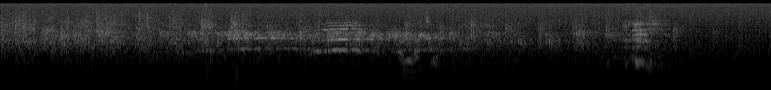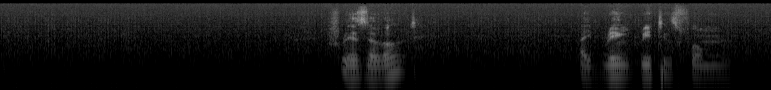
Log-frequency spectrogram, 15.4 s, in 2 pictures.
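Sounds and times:
faint applause from a church congregation welcoming a guest speaker: 0.0s - 7.3s
speech: 4.0s - 4.7s, 11.1s - 12.0s, 13.5s - 15.1s.

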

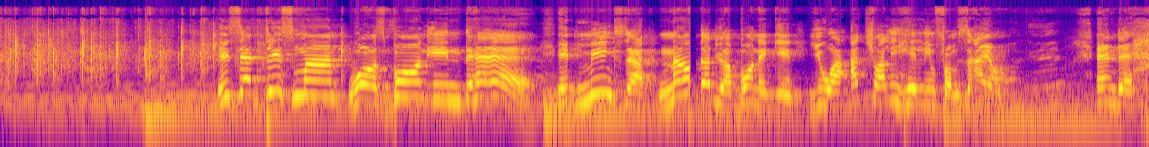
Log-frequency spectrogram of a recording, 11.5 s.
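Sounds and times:
audience clapping: 0.0s - 3.6s
speech: 2.2s - 10.2s, 10.9s - 11.4s.

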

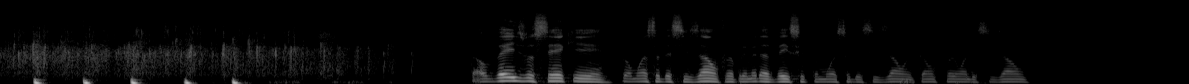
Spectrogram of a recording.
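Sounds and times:
audience applause: 0.0s - 4.0s
speech: 4.8s - 10.4s.

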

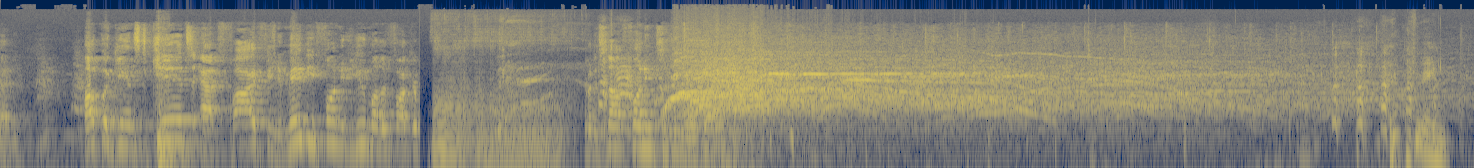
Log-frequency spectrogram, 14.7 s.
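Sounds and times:
speech: 0.0s - 4.4s, 6.1s - 7.6s, 14.3s - 14.6s
laughter: 5.0s - 8.5s, 12.6s - 14.7s
large crowd roaring: 6.2s - 14.7s
scattered claps: 6.7s - 14.7s.

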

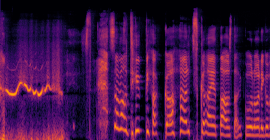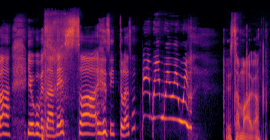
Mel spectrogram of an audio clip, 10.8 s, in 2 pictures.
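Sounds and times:
person whistling an imitation of birdsong: 0.0s - 1.4s
speech: 2.3s - 9.3s, 9.9s - 10.7s.

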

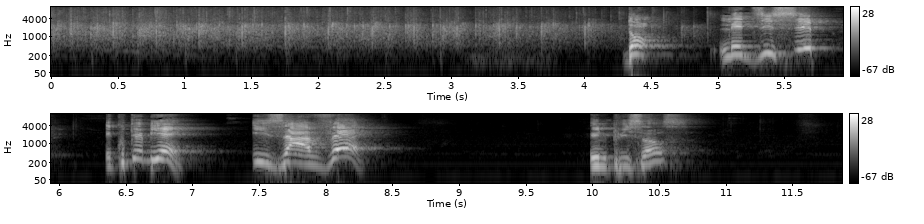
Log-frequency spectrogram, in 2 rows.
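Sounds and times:
audience applause: 0.0s - 5.0s
speech: 4.3s - 5.9s, 6.6s - 8.4s, 10.0s - 10.8s.

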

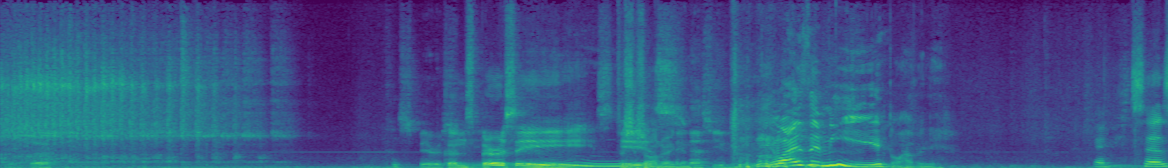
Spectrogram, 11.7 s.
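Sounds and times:
game wheel spinning with ratcheting clicks: 0.0s - 2.9s
speech: 3.9s - 9.6s, 11.0s - 11.6s
laughter: 7.2s - 8.3s.

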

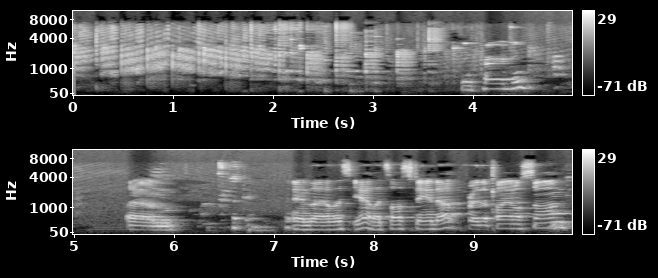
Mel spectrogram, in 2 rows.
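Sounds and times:
audience applause: 0.0s - 6.1s
speech: 3.9s - 4.7s, 5.5s - 9.9s.

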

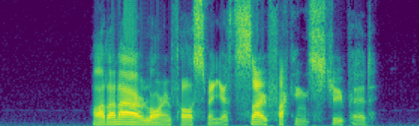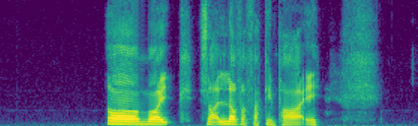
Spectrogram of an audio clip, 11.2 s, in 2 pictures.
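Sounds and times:
speech: 1.2s - 5.0s, 7.0s - 10.4s
heavy breathing in film: 9.9s - 10.7s.

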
